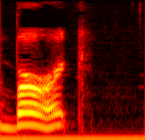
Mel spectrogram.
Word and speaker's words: Berwick: Yep, Becca Berwick. Only one syllable in Berwick, apparently. – That's exactly right. – And then tomorrow. – It's like Trenton.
